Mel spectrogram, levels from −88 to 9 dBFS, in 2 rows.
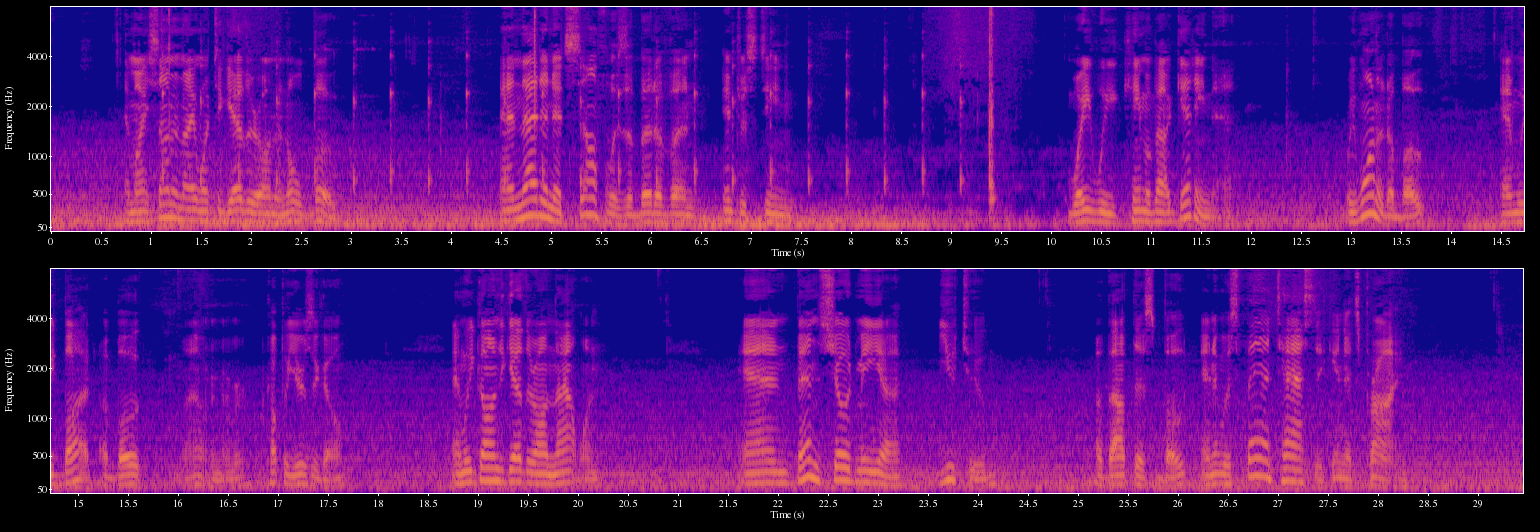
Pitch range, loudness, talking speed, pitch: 95-140 Hz, -27 LUFS, 135 wpm, 120 Hz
